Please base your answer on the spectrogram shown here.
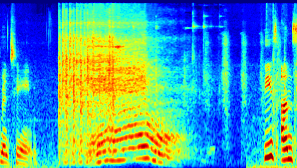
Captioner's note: repair noise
